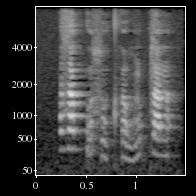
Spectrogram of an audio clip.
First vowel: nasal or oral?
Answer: oral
